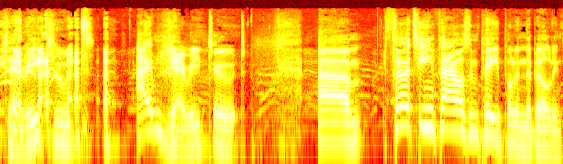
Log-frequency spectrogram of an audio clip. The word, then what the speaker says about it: Tuite: I never knew how it was pronounced, but it's like T-U-I-T-E. So you think it's like tweet. – Yeah, your instincts is tweet. – I hear it on podcasts. It's like, yeah, so Jerry Toot. And it's like, it's pronounced Toot. His surname is Toot.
